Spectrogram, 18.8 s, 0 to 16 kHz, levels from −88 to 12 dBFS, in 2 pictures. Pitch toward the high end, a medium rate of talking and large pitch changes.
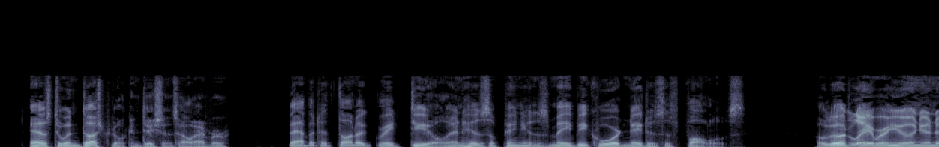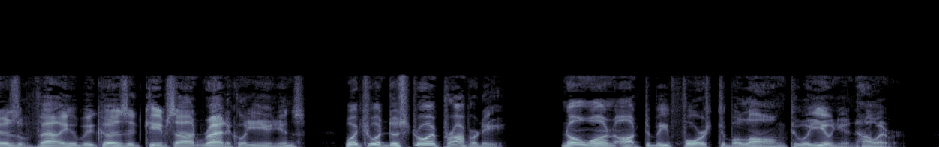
No: low, 105 Hz; average, 155 wpm; wide, 6.8 semitones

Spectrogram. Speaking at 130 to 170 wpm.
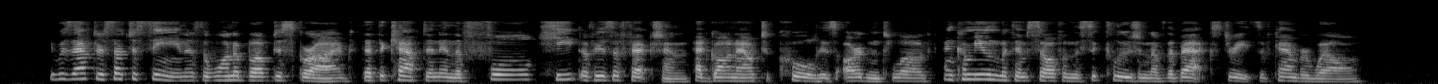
No: average, 180 wpm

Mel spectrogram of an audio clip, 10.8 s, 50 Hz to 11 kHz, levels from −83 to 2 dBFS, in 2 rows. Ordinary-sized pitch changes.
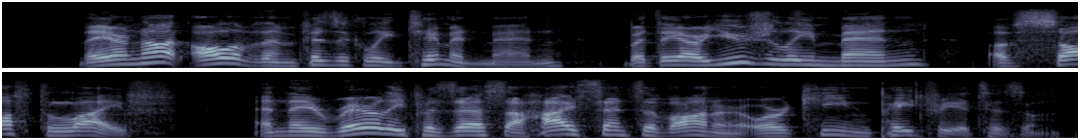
Yes: average, 4.4 semitones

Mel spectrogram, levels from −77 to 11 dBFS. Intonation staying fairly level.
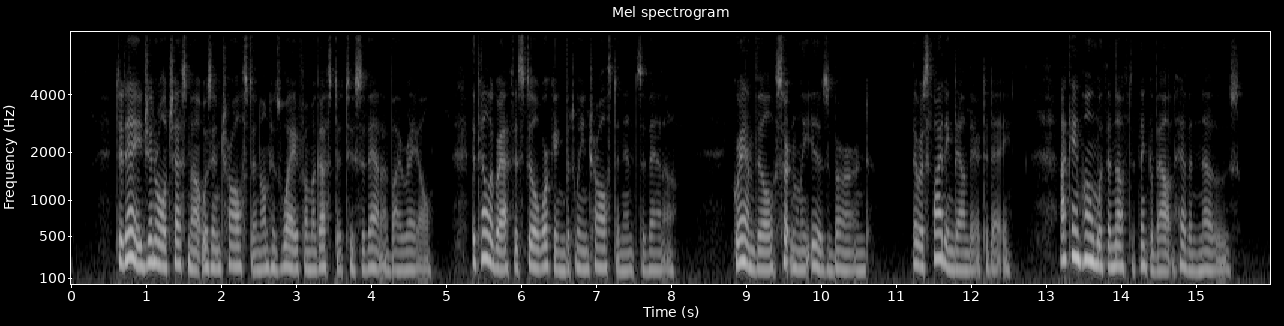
No: average, 3.4 semitones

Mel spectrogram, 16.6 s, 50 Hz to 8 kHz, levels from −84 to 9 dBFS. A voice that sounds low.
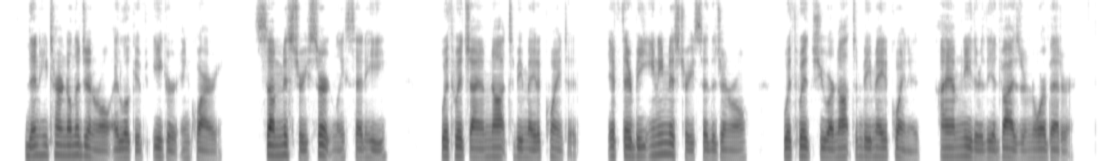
Yes: low, 115 Hz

